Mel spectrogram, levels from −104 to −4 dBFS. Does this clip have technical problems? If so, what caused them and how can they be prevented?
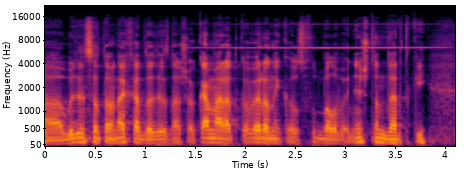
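Yes. A feedback whistle starts at 1.31 s and runs to the end of the clip. It is a thin, steady tone at 6.4 kHz, sitting roughly 15 dB below the speech and swelling and fading slowly in level. The likely cause is a loudspeaker-to-microphone loop held just at the edge of feedback. That single frequency keeps ringing without building up into a howl. To prevent it, lower the monitor gain, move the microphone away from the speakers, or notch out 6.4 kHz.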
